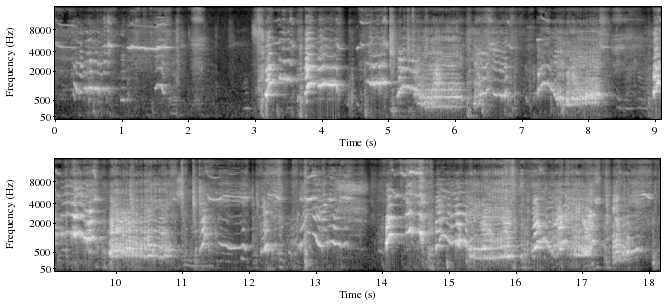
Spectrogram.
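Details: Indoors at a store window, a male Golden Retriever makes his special chattering noises while talking to little birds landing outside, the only time he makes them. Varied whines, warbles and huffy grumbles come in bursts separated by short pauses.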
